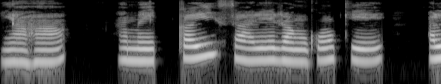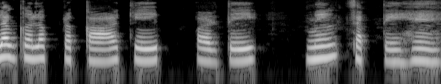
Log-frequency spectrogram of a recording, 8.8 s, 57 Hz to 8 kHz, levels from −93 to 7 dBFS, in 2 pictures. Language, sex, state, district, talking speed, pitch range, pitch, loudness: Hindi, female, Madhya Pradesh, Dhar, 95 wpm, 225-255 Hz, 235 Hz, -20 LUFS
